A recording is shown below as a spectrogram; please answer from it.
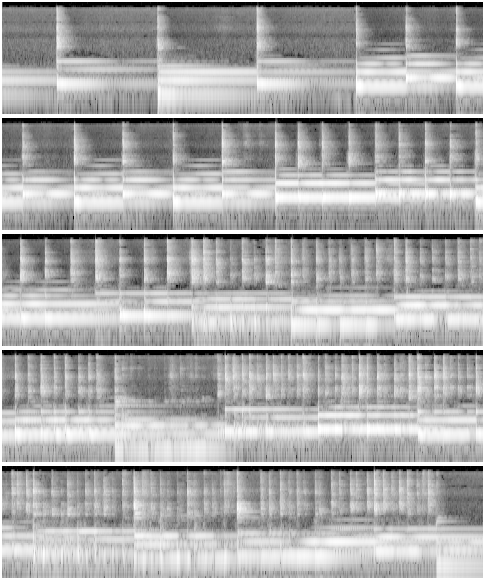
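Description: Steel handpan played with alternating right- and left-hand single strokes moving around its notes: a few slow strokes about a second apart, each left to ring, then steadily faster strokes that build into a fast roll in the last third.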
